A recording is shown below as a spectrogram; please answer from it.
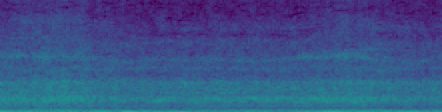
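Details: Engine idling after a clogged valve was replaced with a clean one and left unplugged so it stays closed: a steady, even low rumble with no misses or stumbles, back to normal.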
